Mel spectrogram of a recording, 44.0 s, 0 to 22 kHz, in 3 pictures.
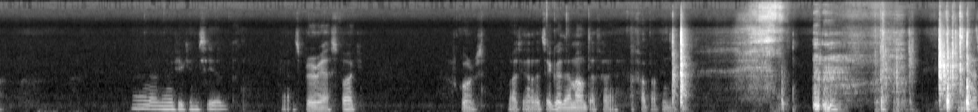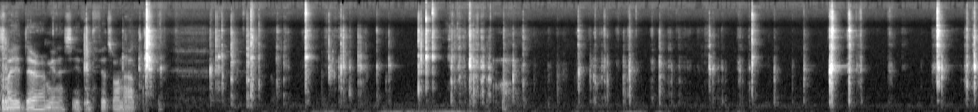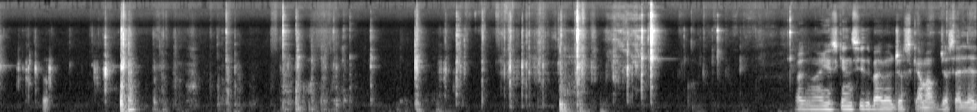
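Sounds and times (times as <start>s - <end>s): rifle parts clicking and tapping: 17.8s - 22.6s, 23.3s - 31.3s.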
